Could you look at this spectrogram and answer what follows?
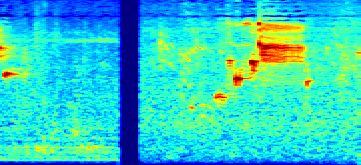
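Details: Male red-winged blackbird at Green Cay Wetlands, Boynton Beach, Florida, in mid April, gives a few short clicks and notes, then a bright, buzzy trill near the end, over steady wind or rumbling background noise.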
